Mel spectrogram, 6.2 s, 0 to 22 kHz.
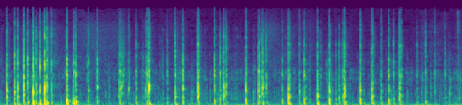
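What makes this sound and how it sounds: A small retail blister pack, a hollow clear plastic shell on a white printed card, is held in both hands and tapped and scratched with fingertips and nails. About 34 quick, dry taps and clicks with a soft hollow thump come in uneven bursts, each dying away almost instantly, with faint scratching between them.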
